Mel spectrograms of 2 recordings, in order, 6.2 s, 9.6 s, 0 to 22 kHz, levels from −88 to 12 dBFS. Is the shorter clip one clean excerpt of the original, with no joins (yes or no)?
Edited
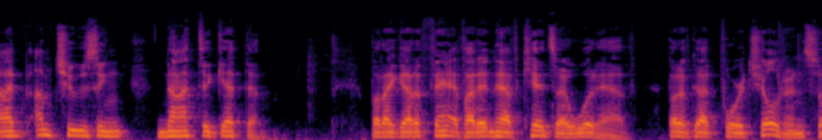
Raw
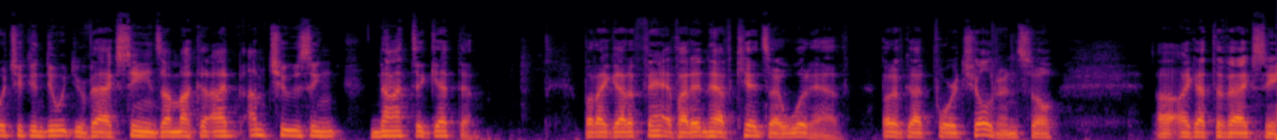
yes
